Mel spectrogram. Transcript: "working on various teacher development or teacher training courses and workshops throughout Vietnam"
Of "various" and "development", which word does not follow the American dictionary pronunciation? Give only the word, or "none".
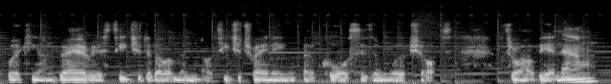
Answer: none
